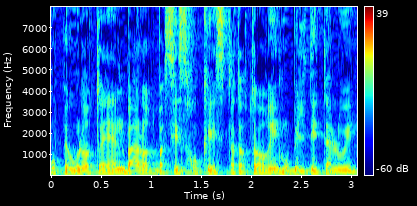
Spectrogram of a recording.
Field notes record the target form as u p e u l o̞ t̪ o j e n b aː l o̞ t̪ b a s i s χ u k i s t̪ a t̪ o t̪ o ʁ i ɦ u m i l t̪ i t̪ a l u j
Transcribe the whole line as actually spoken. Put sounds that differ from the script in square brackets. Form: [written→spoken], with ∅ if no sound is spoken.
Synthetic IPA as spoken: u p e u l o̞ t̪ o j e n b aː l o̞ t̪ b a s i s χ u k i s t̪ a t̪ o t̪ o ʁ i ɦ u [m→b] i l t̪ i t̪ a l u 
